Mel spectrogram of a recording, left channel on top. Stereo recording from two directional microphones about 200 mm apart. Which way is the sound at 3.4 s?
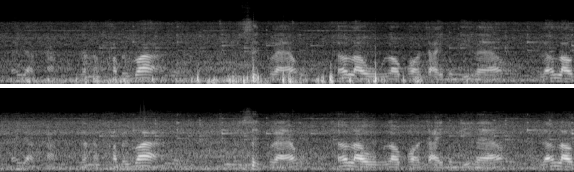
10° left (ahead or behind).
